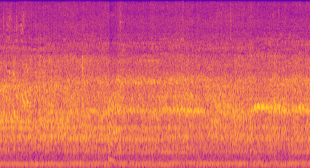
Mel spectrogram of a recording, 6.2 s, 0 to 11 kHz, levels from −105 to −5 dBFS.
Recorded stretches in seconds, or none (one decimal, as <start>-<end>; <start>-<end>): 0.0-6.2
